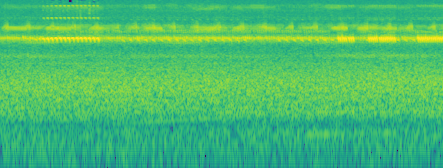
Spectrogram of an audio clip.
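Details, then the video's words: Crickets calling at night, an even high-pitched ringing trill overlaid with fast pulsing chirps; a louder burst early, then several short louder trills toward the end. "Soothing Cricket Sounds"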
